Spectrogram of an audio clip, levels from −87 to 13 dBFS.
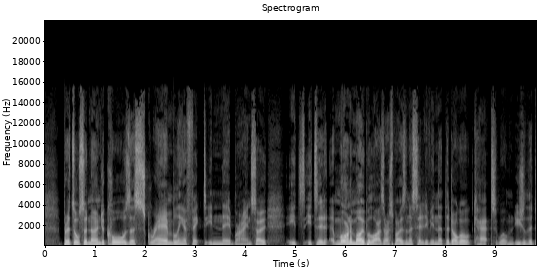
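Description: No technical faults are audible anywhere in the recording.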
